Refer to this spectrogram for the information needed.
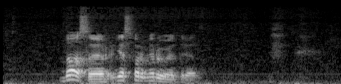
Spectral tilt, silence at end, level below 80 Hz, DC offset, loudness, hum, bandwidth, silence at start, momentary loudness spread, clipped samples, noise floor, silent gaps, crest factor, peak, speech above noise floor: -4.5 dB/octave; 0.4 s; -46 dBFS; under 0.1%; -16 LUFS; none; 16.5 kHz; 0.05 s; 13 LU; under 0.1%; -45 dBFS; none; 18 dB; -2 dBFS; 30 dB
